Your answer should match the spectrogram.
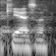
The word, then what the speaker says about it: Chiesa: You pronounced the last name right. I've been practicing Michael all day. Chiesa. I All think day. that is right. Now he's I say Chiesa.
